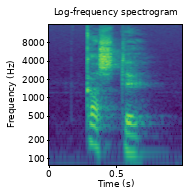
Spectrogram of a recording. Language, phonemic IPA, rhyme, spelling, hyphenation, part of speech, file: Dutch, /ˈkɑstə/, -ɑstə, kaste, kas‧te, noun, Nl-kaste.ogg
- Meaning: a caste, hereditary Indian socio-religious class (except the 'unclean' lowest) (depreciated in specialist usage)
